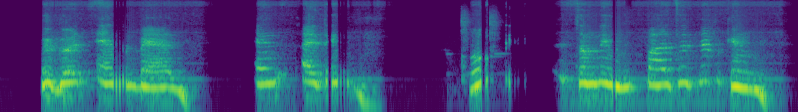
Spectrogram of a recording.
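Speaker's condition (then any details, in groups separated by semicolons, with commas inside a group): ALS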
